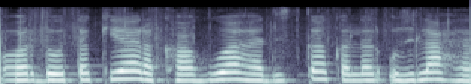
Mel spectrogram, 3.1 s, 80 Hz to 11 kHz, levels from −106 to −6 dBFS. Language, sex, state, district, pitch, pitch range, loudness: Hindi, female, Jharkhand, Garhwa, 250 Hz, 240-280 Hz, -18 LUFS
